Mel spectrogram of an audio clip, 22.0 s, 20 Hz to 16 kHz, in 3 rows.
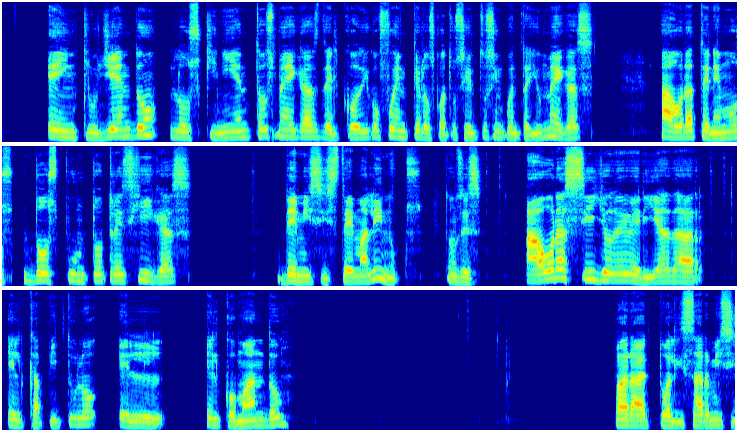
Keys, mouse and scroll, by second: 4.0-12.8 drag, 14.3 click, 15.9-18.0 scroll down 2, 19.1 click, 20.4-22.0 scroll down 1.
